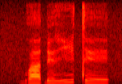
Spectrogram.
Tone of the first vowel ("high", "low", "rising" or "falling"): low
